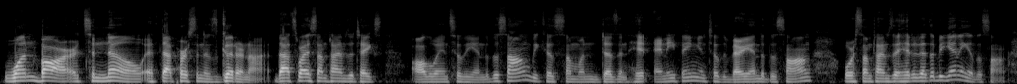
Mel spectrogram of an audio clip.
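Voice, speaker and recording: A man co-hosting a TV review panel who rattles off his points quickly. He states his opinions bluntly and dismissively. His pitch sits in a middle range. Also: fairly bright tone. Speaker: co-host of a TV after-show. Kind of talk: casual panel chat.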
